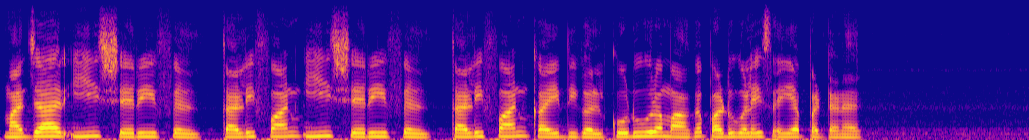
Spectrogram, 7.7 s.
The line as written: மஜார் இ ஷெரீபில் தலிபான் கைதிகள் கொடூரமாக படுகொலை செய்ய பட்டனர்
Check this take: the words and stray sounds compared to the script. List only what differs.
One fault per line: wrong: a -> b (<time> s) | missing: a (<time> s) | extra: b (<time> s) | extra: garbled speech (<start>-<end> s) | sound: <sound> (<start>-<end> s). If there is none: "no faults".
extra: இ ஷெரீபில் தலிபான் (2.3 s)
